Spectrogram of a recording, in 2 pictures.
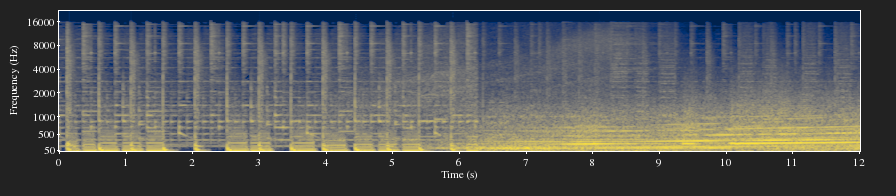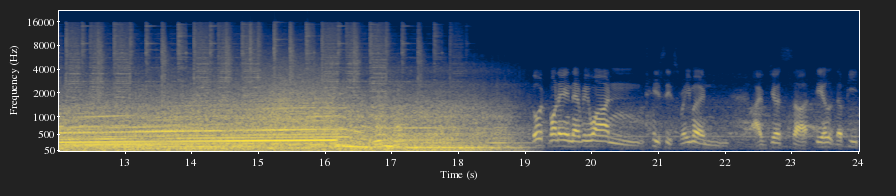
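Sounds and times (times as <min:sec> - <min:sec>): car engine accelerating: 0:05.2 - 0:19.1.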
